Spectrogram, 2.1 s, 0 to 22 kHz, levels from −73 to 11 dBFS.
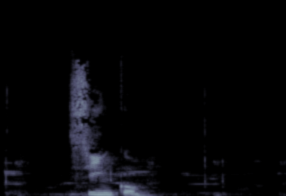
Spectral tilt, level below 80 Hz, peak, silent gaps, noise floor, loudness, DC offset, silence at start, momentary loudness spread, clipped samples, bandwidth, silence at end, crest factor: -3 dB/octave; -76 dBFS; -8 dBFS; none; -60 dBFS; -24 LUFS; under 0.1%; 0.05 s; 16 LU; under 0.1%; 16 kHz; 1 s; 20 dB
